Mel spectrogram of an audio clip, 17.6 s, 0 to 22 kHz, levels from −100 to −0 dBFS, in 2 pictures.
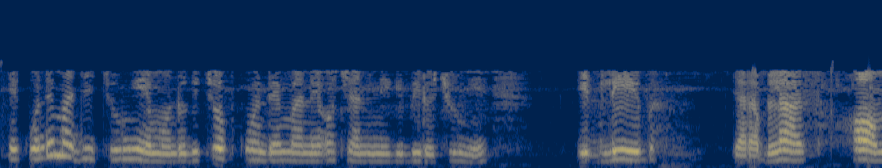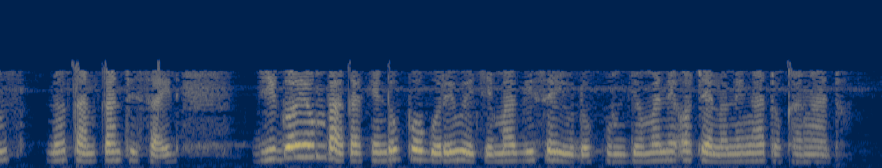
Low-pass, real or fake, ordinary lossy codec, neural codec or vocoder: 19.8 kHz; fake; AAC, 16 kbps; vocoder, 44.1 kHz, 128 mel bands every 512 samples, BigVGAN v2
